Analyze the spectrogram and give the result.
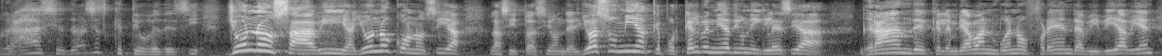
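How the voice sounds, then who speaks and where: A man, a pastor telling a testimony in a sermon, acting out the voices in his story. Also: sharp tone. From Mexico. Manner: storytelling, acts out dialogue with shifting pitch and volume.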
